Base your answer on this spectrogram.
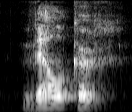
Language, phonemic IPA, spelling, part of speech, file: Dutch, /ˈwɛlkər/, welker, pronoun, Nl-welker.ogg
- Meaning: 1. whose, of whom 2. to which, to whom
